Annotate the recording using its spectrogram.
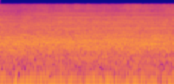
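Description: Steady background din of a busy indoor venue, with a deep, continuous rumble underneath.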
